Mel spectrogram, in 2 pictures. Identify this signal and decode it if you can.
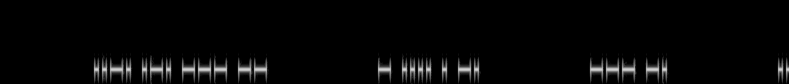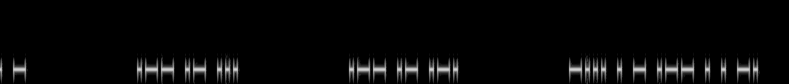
Morse code, heard as a keyed tone, about 29 wpm, 700 Hz. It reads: FROM THEN ON IT WAS WAR BETWEEN
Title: 4x Word-Spacing - Sentences from Top 400 Words - 30wpm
